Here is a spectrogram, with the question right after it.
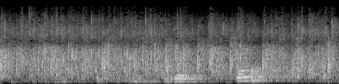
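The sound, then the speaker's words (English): A panel audience claps steadily for a drink cup in a dense, continuous burst of applause, with a couple of brief voices rising through the clapping partway through. “Can we get a big hand for our drink cup?”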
